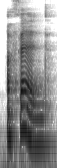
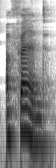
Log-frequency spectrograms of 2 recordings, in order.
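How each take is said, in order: No difference in how they are said.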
